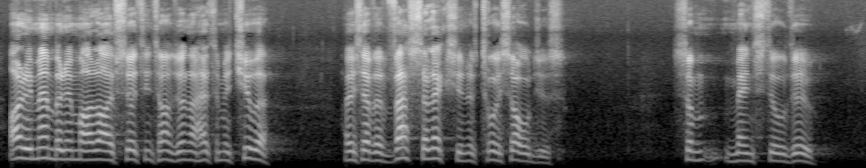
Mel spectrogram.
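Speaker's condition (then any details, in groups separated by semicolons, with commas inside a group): Parkinson's disease; dragging foot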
